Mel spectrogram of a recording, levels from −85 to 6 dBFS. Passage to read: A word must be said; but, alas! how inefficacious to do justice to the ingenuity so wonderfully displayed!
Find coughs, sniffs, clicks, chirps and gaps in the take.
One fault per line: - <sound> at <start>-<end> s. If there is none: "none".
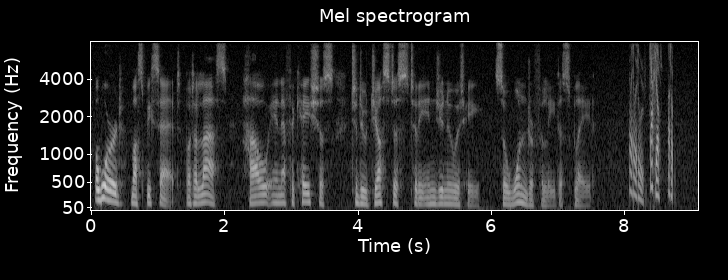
- chirp at 8.1-8.8 s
